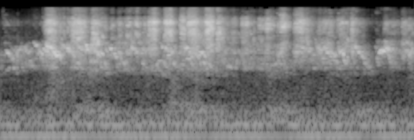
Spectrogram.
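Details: Budgerigar chatter starts after half a second, then pulses as quick repeated chirps and squeaks, with a faint hum underneath.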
